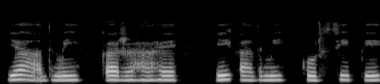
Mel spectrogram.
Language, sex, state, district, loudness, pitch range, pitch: Hindi, female, Bihar, Lakhisarai, -22 LUFS, 200-205 Hz, 200 Hz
